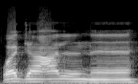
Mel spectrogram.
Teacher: بينبه رحمه الله على ضرورة الحرص على إظهار سكون الحرف الساكن وعدم تحريكه كما في اللام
